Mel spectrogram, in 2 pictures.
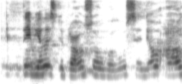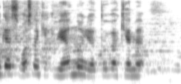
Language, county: Lithuanian, Kaunas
